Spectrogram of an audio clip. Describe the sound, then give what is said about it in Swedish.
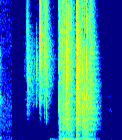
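A brief rattle, then a busy clatter of four dice tumbling and skittering across a table for about a second before going still, rolled as misfire dice in a game. “Eller du kan ju slå fyra tärningar, det är sagt på vilken ordning de slås.”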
